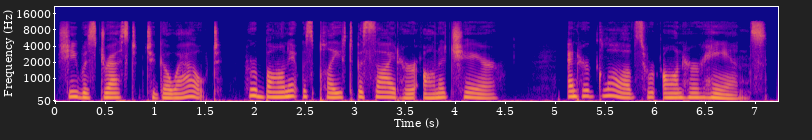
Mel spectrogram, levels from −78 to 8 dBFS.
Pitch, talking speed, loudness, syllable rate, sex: 195 Hz, 185 wpm, -18 LUFS, 4.8 syllables/s, female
